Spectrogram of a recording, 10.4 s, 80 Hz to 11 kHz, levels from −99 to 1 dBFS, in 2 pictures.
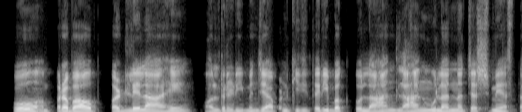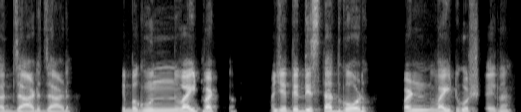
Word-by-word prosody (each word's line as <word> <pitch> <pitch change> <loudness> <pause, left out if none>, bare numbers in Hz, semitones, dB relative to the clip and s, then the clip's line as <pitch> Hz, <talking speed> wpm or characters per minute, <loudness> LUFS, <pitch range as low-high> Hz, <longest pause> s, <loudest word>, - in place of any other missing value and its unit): हो, 210 +3 +3
प्रभाव 155 +4 +6 0.2
पडलेला 155 +6 +3
आहे 170 +7 0 0.2
ऑलरेडी 130 +1 -4
म्हणजे 130 +2 -2
आपण 145 +1 -4
कितीतरी 150 +2 -2
बघतो 140 +2 -4
लहान-लहान 150 +3 0
मुलांना 155 -2 0
चष्मे 150 0 -1
असतात 145 +1 -5
जाड-जाड. 130 0 -1
ते 145 0 -17
बघून 170 +6 0
वाईट 185 +7 +5
वाटतं. - - +1 0.4
म्हणजे 165 +3 0
ते 185 - +4
दिसतात 190 +3 +1
गोड, 185 +4 +3 0.4
पण 165 +2 +1
वाईट 155 +1 +1
गोष्ट 120 -4 -5
आहे 110 - -4
ना, 155 - -7
150 Hz, 155 wpm, -22 LUFS, 140-170 Hz, 0.4 s, प्रभाव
